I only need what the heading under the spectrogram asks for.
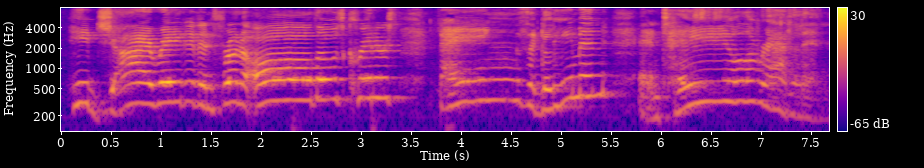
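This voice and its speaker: Expressive high-pitched woman reading a storybook. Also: slow, roomy sound. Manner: expressive, theatrical. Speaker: storybook reader. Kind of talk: dramatic children's storybook narration.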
